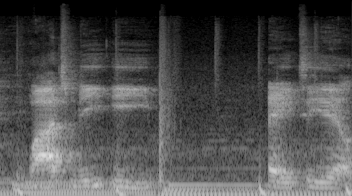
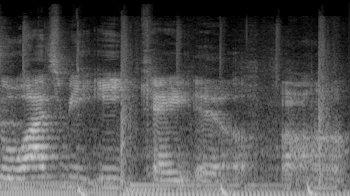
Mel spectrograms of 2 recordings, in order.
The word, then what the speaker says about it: watchmeeatkl: Did I say that right? No, you said it wrong. Well, say it for everybody. Say it for the audience out there. Since I'm so terrible at it. It's Watch Me Eat KL.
